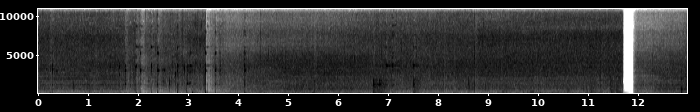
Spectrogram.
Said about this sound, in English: now that I got the pan hot, we're gonna place in the peppers and onions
